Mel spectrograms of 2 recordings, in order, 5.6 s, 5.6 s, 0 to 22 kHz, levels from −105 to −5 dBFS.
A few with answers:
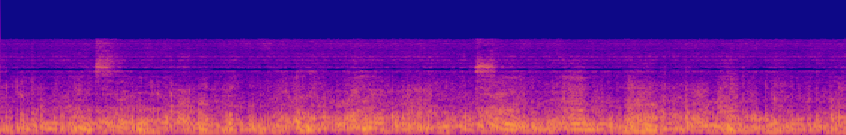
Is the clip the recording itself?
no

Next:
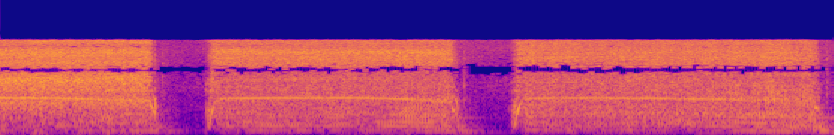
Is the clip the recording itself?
yes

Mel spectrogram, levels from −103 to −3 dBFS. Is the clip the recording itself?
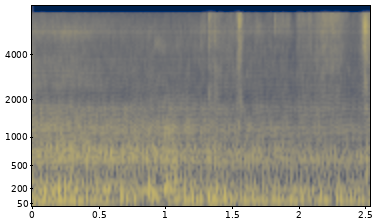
no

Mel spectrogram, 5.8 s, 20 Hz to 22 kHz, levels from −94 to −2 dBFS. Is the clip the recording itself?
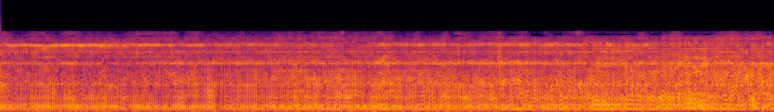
no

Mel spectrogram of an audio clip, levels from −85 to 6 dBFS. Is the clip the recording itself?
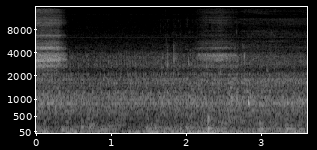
yes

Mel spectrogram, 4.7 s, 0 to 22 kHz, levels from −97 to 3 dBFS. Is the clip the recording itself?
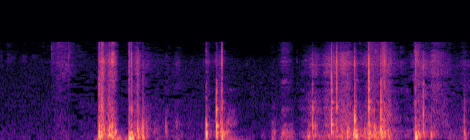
yes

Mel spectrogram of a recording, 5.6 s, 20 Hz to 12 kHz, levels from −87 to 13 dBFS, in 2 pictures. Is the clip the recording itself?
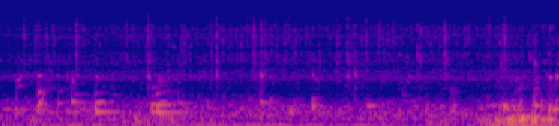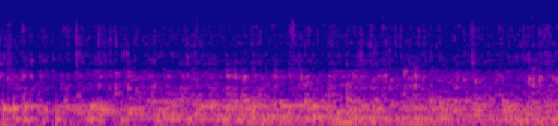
yes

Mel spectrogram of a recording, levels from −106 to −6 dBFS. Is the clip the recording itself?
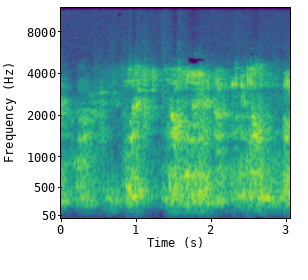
yes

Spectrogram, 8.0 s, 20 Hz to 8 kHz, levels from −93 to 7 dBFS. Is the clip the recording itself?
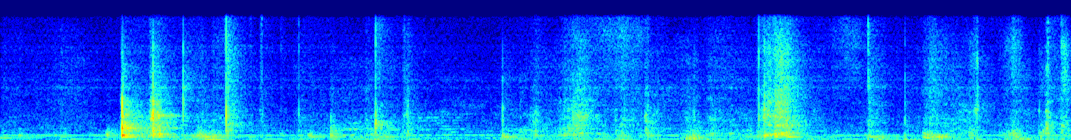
no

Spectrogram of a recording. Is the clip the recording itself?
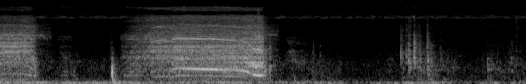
yes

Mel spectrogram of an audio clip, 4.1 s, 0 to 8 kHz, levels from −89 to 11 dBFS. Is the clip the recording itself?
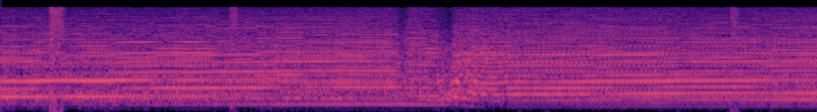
yes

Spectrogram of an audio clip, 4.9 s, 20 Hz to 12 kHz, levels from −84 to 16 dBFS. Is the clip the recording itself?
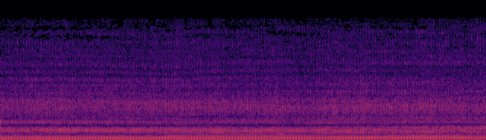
yes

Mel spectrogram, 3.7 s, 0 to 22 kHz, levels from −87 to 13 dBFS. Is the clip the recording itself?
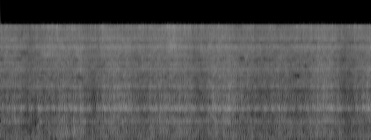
no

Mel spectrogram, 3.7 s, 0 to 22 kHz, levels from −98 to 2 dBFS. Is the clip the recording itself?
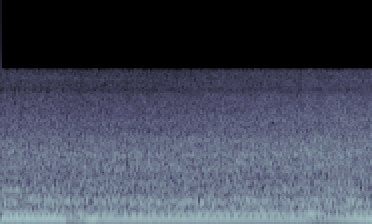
yes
